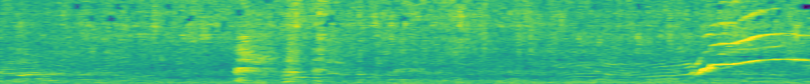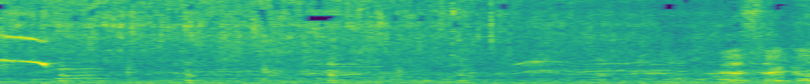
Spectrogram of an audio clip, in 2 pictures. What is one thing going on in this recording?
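Meat sizzles in a large pan.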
